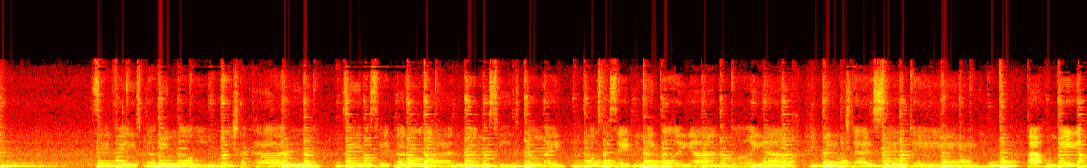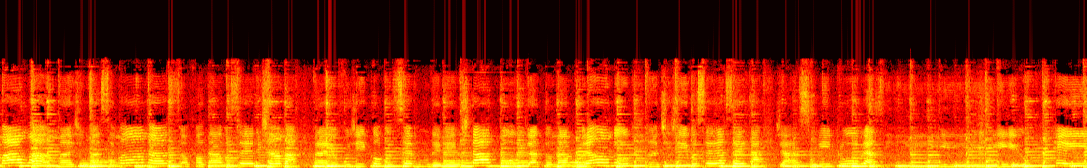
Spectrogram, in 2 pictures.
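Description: Ukulele strummed in a steady rhythm, with a woman singing along. A single strum rings at the start, and the rhythmic strumming begins about a second and a half in.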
